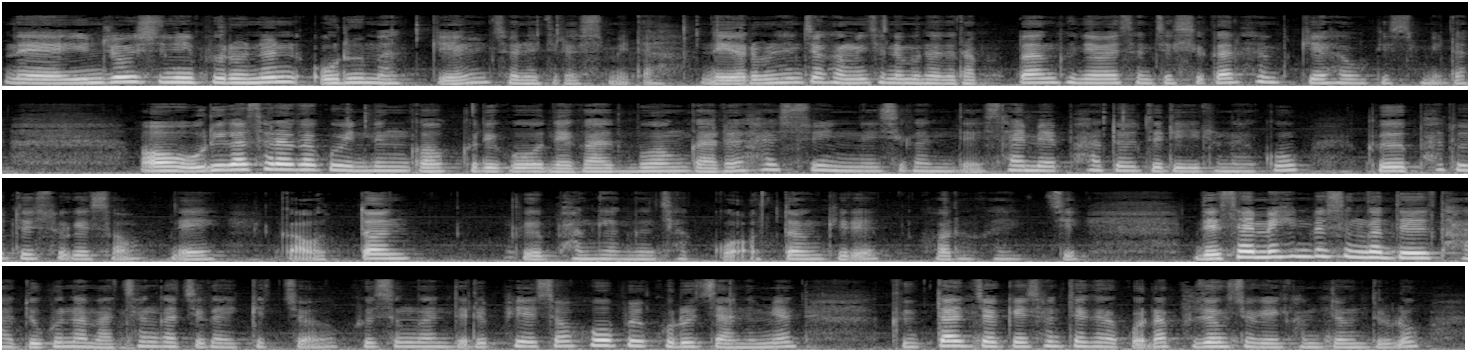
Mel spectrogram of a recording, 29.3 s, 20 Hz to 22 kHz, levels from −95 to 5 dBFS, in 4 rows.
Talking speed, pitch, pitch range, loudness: 340 characters per minute, 185 Hz, 175-210 Hz, -21 LUFS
